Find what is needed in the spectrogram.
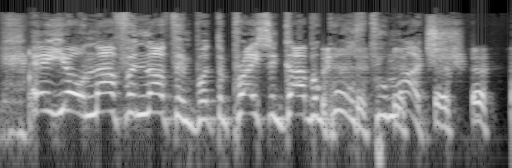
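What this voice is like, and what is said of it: Put-on Italian-American accent. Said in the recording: “I'm waiting for her to do an Italian accent”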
